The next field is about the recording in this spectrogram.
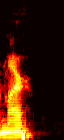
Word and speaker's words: Meijer: M-E-Y-E-R, Fred Meyer. – Boy, that's weird. I mean, they call it Meyer. So well, they spell it M-E-I-J-E-R.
